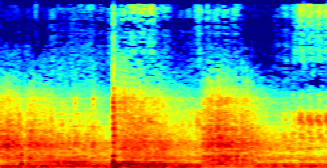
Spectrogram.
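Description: Fireworks exploding in a continuous crackling roar, with one sharp louder bang standing out, dense and fairly close throughout.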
